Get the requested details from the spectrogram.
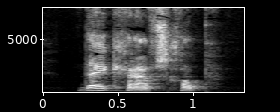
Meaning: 1. the office of a dijkgraaf, the status of being a dijkgraaf 2. water board, region presided over by a dijkgraaf
- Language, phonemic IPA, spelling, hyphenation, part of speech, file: Dutch, /ˈdɛi̯k.xraːfˌsxɑp/, dijkgraafschap, dijk‧graaf‧schap, noun, Nl-dijkgraafschap.ogg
